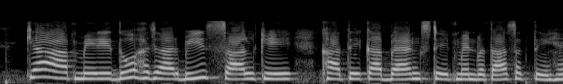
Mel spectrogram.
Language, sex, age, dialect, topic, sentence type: Hindi, female, 25-30, Awadhi Bundeli, banking, question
